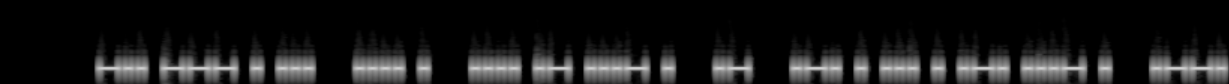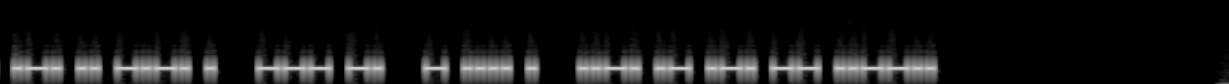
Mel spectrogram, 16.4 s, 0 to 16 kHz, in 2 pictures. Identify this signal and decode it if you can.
Morse code, heard as a keyed tone, about 28 wpm, 700 Hz. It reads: DOES HE HAVE A RESERVE PRICE ON THE FARM?
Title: Sentences from Top 1000 Words - Review Part 6 - 28wpm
